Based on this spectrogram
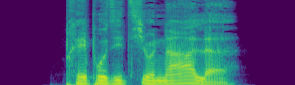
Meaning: inflection of präpositional: 1. strong/mixed nominative/accusative feminine singular 2. strong nominative/accusative plural 3. weak nominative all-gender singular
- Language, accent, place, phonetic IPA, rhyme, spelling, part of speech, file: German, Germany, Berlin, [pʁɛpozit͡si̯oˈnaːlə], -aːlə, präpositionale, adjective, De-präpositionale.ogg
